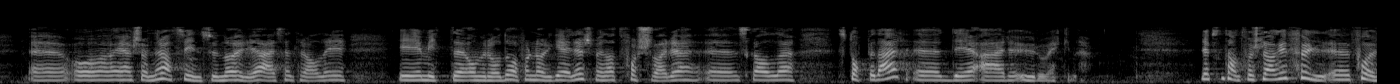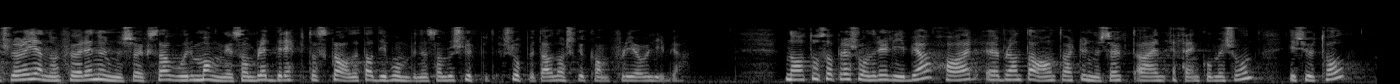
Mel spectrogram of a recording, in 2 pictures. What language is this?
Norwegian Bokmål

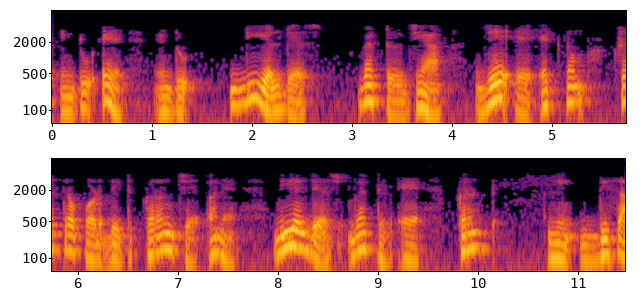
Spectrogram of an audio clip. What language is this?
Gujarati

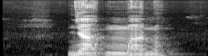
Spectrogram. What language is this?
Igbo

